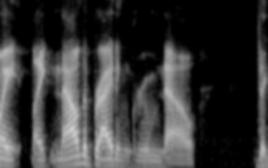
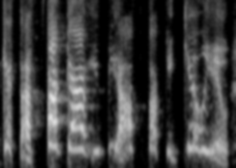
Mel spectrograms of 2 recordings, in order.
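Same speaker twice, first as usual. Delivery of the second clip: very high mock scream of rage; screaming threat; 4 dB louder than usual. Bride getting in the dad's face, screamed threat.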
